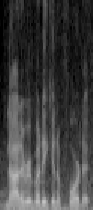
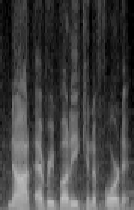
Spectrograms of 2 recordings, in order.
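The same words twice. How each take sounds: First: Quick, breezy brush-off; mock dismissive. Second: Said in the usual way. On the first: Shown as a demonstration. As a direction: toss it off fast like it's obvious.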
